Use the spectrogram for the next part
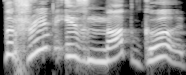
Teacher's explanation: I really like the rolled R there.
